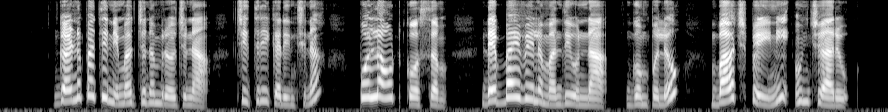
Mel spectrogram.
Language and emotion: Telugu, neutral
